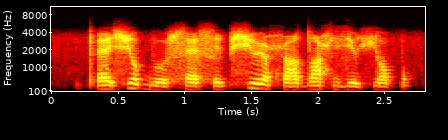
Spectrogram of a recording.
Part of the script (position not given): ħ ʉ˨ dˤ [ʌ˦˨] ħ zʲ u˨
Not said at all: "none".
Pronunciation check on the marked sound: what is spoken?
ʌ˦˨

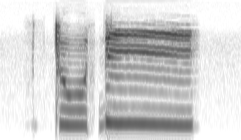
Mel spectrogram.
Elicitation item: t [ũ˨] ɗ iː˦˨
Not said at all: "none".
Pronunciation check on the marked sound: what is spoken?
u˨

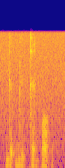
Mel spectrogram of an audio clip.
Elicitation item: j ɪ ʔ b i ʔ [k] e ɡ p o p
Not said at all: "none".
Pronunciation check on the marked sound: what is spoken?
k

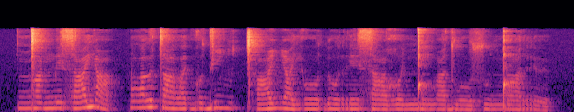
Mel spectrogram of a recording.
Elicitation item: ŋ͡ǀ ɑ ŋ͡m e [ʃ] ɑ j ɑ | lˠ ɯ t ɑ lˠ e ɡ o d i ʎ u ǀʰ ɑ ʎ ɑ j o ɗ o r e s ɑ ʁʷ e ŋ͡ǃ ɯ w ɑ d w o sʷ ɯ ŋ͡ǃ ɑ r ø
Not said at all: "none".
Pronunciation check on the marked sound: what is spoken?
s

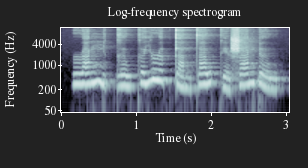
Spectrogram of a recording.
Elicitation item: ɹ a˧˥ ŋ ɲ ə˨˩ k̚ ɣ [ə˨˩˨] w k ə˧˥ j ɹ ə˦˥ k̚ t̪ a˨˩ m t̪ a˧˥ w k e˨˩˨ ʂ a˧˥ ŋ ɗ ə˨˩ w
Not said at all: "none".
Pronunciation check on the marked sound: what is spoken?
ə˨˩˦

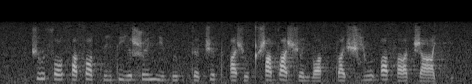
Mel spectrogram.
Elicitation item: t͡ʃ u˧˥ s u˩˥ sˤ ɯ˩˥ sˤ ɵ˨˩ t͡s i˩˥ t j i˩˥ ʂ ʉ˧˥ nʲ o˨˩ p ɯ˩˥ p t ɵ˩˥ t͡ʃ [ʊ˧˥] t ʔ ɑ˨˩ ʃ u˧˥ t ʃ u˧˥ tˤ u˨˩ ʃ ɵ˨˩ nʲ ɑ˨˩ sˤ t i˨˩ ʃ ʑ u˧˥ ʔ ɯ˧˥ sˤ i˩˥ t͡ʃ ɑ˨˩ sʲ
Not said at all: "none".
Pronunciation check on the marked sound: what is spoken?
ɯ˧˥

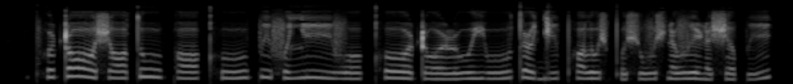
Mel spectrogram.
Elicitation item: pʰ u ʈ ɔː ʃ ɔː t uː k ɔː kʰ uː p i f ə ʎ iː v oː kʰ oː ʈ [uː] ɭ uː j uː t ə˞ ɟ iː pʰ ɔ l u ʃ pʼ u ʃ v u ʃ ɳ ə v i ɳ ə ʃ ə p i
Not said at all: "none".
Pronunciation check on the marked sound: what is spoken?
oː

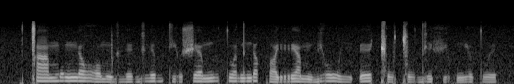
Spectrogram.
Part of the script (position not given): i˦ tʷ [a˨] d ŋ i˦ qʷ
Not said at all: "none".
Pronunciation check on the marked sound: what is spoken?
a˦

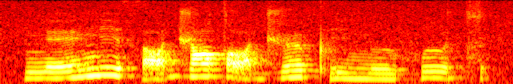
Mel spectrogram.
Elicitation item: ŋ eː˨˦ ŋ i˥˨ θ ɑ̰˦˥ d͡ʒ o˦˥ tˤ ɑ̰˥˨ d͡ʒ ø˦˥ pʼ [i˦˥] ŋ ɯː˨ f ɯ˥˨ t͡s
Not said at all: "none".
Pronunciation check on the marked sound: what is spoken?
i˨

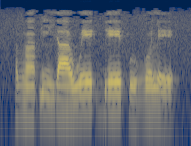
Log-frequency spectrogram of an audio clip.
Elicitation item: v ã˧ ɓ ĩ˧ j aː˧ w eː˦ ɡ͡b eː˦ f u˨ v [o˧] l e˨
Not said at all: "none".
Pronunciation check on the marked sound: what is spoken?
o˧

